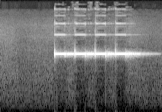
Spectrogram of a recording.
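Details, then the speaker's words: X-Sense combined smoke and carbon monoxide alarm after pressing the test/silence button: quick train of about five shrill high chirps in one second, then silence, confirming the self-test. "there you go it does it twice so it's easy to check"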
